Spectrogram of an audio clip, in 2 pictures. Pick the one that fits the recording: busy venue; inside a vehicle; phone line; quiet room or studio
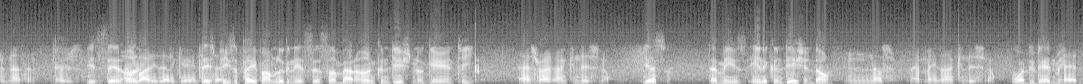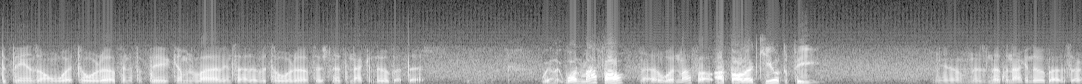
phone line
